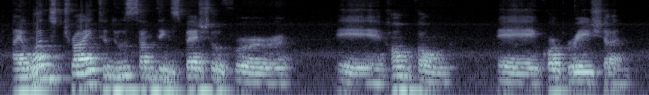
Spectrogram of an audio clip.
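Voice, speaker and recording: At a very slow pace, a man speaks in a medium pitch with fairly even intonation, and room echo is audible. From Switzerland. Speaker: businessman. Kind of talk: webinar discussion.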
